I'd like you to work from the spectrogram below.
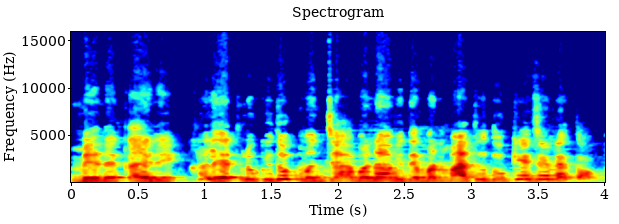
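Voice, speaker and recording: An actress playing a scheming elder sister-in-law in a family drama. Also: female voice, high-pitched, steady tone, fast talker, lightly acted. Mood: aggrieved.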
